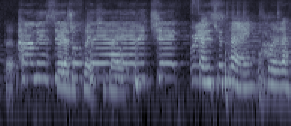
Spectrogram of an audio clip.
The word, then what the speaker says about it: Saint-Tropez: So the next song is called Saint Tropes. I should probably say this, you can't pronounce it. Saint Tropez.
